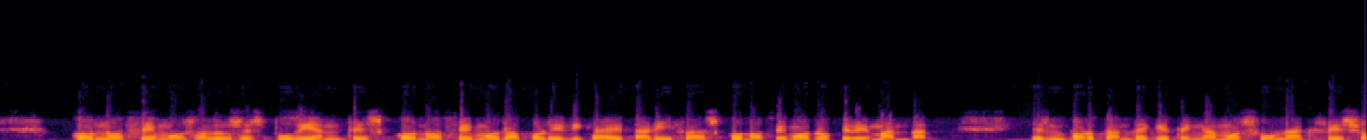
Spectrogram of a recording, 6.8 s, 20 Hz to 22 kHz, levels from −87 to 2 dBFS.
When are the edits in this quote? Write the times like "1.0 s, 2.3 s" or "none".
5.2 s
